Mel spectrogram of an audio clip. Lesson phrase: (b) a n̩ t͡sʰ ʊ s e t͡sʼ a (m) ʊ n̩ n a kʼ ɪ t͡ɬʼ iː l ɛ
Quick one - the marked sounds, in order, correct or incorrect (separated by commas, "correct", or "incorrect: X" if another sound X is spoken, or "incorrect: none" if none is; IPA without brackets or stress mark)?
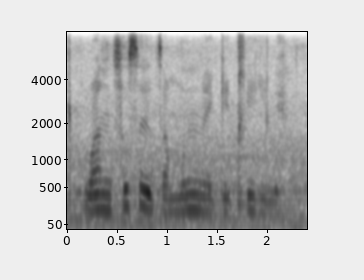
incorrect: w, correct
